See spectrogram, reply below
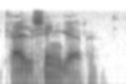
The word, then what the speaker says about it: Singer: ¿Cómo se pronuncia? ¿Cómo lo has dicho tú antes? – Sí, sí, Kyle Singer. – Kyle Singer, ¿no? – Singer, cantante.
